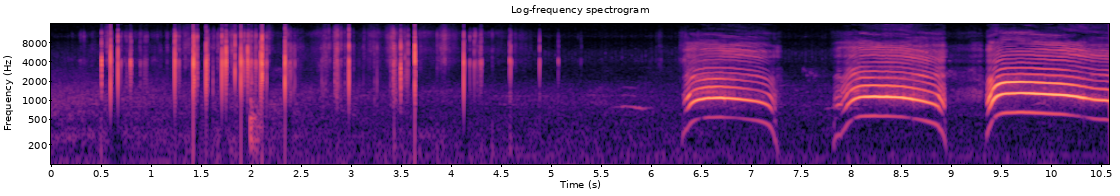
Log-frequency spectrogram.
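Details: Stray cats squaring off, a tabby against a white cat called Dabai: several seconds of scattered clicks and crackles, then three loud, even yowls, each swelling and falling, spaced about a second and a half apart.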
